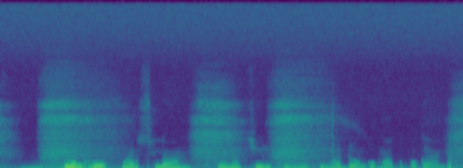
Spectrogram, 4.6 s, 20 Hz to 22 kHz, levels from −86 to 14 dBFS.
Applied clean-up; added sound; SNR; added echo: none; Breathing; 7 dB; none.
